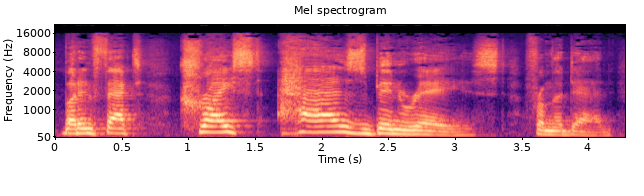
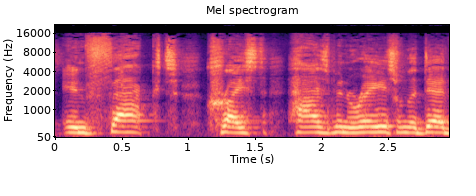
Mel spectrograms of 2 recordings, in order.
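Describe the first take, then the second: First: "Christ has been raised" drawn out very slowly; slow, weighty proclamation of "Christ"; emphatic quote. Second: "In fact" punched higher, then "raised" hit hard; stress on IN FACT. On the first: Retold or imitated. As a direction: read Paul's words slowly and solemnly. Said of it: "Paul, very emphatically, he says". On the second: Shown as a demonstration. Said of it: "listen to the, the emphasis".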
